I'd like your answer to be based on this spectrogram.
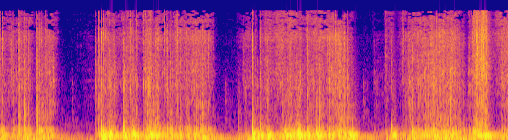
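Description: Long red nails on both hands scratch quickly across the woven base of a grey wicker waste bin held upside down, hollow and empty. The scratching comes in dense, rasping bursts with short pauses between them, carried by a low, hollow resonance from the bin's body.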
